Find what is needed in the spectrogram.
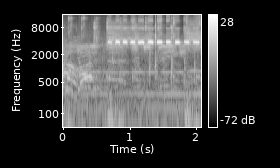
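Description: Whistle blown in a rapid high trill, starting about two-thirds of a second in, signalling the end of the play, over background music.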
